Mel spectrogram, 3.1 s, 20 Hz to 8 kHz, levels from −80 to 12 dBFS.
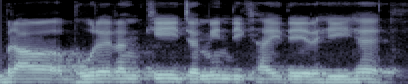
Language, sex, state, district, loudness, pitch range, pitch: Hindi, male, Gujarat, Valsad, -13 LUFS, 105-115 Hz, 110 Hz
